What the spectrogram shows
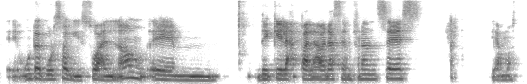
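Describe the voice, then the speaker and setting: A woman, giving an online teaching talk over a video call and often pausing to check that listeners are following. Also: lowish voice, fairly even intonation, gravelly, fairly bright tone. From Argentina. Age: 40s. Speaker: lecturer.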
